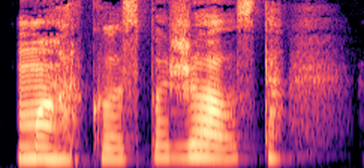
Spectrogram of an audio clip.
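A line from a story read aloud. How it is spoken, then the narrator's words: Impatient moaning. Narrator (Russian): застонала она от нетерпения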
